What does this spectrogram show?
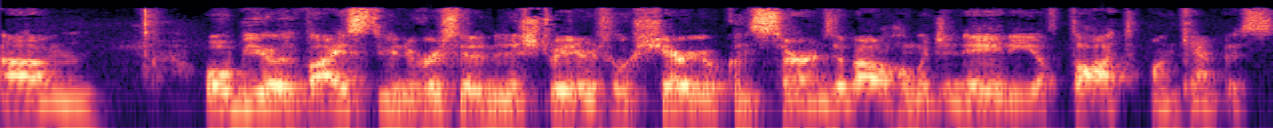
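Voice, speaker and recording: A man speaks at a very fast pace with a Brazilian accent. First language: Portuguese. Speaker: professor and moderator. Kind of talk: panel discussion.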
